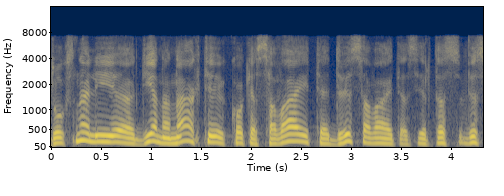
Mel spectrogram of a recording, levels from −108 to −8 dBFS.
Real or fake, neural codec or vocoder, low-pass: real; none; 7.2 kHz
